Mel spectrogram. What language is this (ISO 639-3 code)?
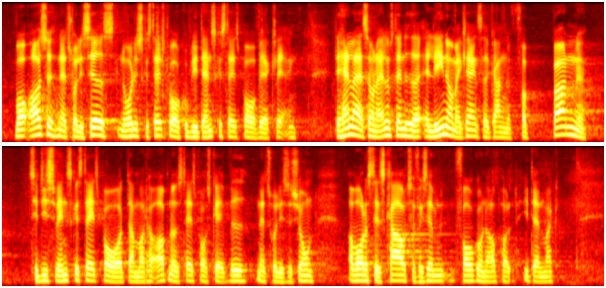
dan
